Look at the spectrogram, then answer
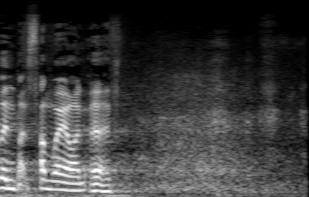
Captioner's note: laughter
